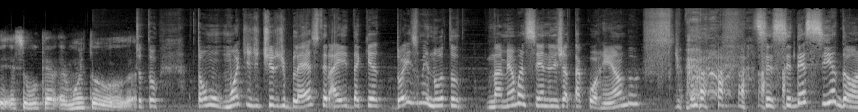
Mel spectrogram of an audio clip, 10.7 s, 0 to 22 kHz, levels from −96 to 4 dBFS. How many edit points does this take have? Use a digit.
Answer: 3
